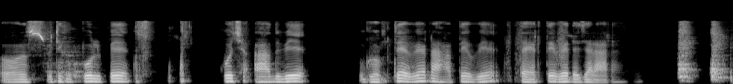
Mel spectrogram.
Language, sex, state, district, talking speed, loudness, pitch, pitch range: Hindi, male, Uttar Pradesh, Ghazipur, 130 wpm, -16 LUFS, 130 Hz, 115-140 Hz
